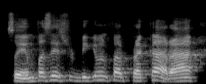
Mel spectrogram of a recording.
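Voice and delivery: ordinary delivery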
